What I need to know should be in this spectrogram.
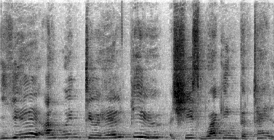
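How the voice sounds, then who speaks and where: A woman with a non-native accent speaks in an animated tone with lively intonation. Noticeable background noise and audible room echo are present. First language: not English. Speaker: livestreamer watching wildlife. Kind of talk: casual live stream chat.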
